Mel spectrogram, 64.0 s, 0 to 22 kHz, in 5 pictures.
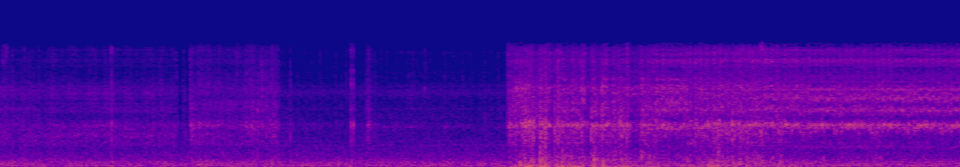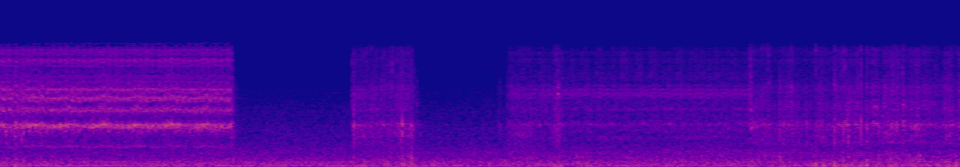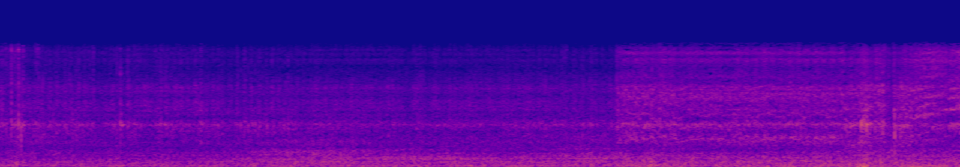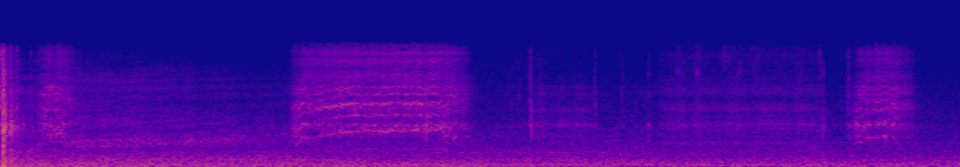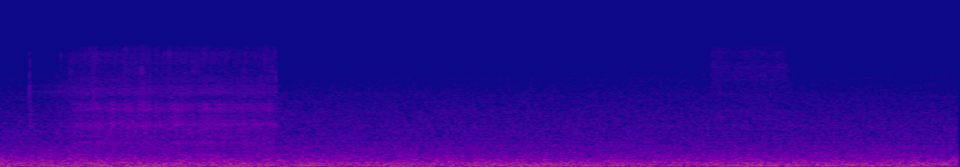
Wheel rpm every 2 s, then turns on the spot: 30, 30, 20, 70, 110, 120, 120, 120, 10, 10, 30, 30, 40, 40, 40, 40, 40, 120, 120, 60, 0, 80, 30, 10, 20, 10, 20, 10, 0, 0, 0, 0.
0-4 18-20 22-34 46-48 52-56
